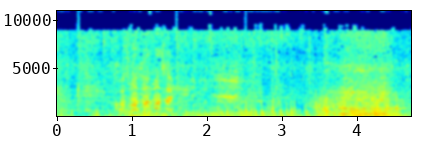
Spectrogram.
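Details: Giant fat cow being led out of its pen for an arena show, after a long time inside, as a child rides it; a low drawn-out moo late on, with men talking, music and crowd noise around it.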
